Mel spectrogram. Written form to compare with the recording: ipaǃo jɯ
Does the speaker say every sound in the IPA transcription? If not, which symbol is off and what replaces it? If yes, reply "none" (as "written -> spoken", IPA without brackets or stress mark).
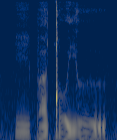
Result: none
